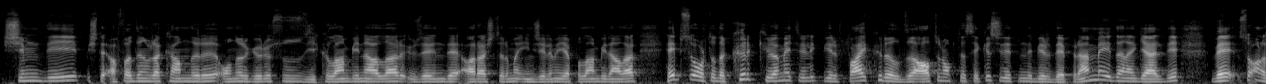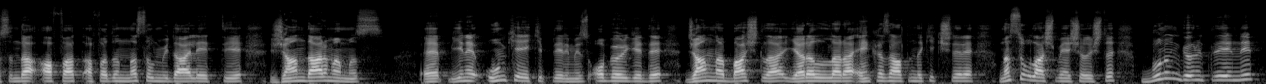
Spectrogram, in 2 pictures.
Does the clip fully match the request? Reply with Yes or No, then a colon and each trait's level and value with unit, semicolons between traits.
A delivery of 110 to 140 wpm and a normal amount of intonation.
Yes: average, 120 wpm; average, 3.0 semitones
